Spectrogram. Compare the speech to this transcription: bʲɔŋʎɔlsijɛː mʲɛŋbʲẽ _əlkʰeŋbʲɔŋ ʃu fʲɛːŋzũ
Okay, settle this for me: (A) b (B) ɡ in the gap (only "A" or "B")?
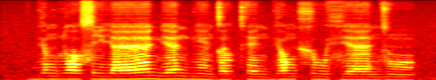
B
